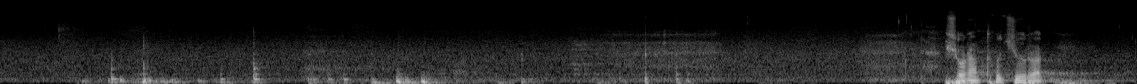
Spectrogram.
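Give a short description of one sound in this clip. An elderly man speaks calmly into a microphone, reading out.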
